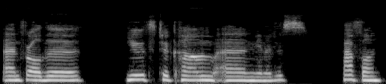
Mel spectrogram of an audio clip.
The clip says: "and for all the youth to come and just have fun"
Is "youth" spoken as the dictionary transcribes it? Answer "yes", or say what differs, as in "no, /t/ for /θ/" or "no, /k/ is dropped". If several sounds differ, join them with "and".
yes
